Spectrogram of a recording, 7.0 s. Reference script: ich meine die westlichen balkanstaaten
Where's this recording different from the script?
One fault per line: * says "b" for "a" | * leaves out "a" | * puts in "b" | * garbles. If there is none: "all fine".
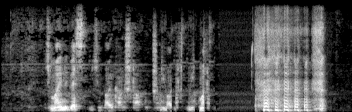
* leaves out "die"
* garbles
